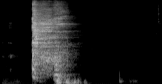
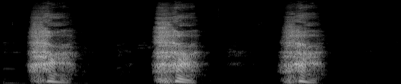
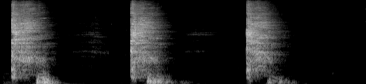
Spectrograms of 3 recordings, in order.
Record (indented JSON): {
  "cough_length": "1.6 s",
  "cough_amplitude": 32768,
  "cough_signal_mean_std_ratio": 0.36,
  "exhalation_length": "4.0 s",
  "exhalation_amplitude": 17958,
  "exhalation_signal_mean_std_ratio": 0.45,
  "three_cough_length": "3.7 s",
  "three_cough_amplitude": 32768,
  "three_cough_signal_mean_std_ratio": 0.39,
  "survey_phase": "alpha (2021-03-01 to 2021-08-12)",
  "age": "45-64",
  "gender": "Male",
  "wearing_mask": "No",
  "symptom_none": true,
  "smoker_status": "Never smoked",
  "respiratory_condition_asthma": false,
  "respiratory_condition_other": false,
  "recruitment_source": "REACT",
  "submission_delay": "2 days",
  "covid_test_result": "Negative",
  "covid_test_method": "RT-qPCR"
}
